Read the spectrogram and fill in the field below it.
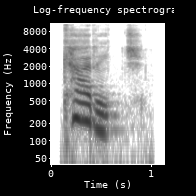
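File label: "caraid", Scottish Gaelic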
